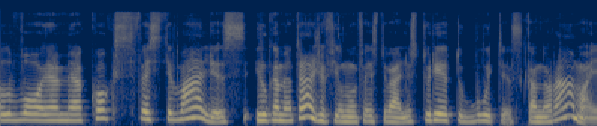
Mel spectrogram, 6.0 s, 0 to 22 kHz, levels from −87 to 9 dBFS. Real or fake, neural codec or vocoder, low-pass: real; none; 14.4 kHz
